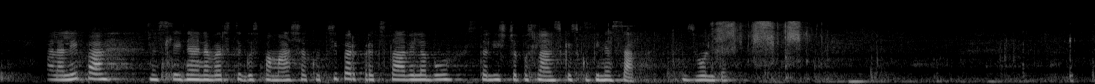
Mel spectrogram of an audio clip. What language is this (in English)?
Slovenian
